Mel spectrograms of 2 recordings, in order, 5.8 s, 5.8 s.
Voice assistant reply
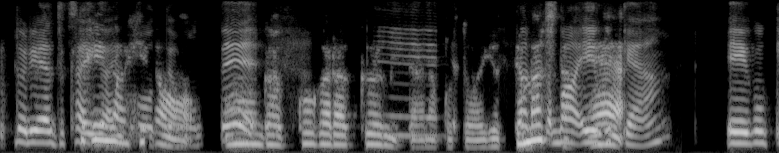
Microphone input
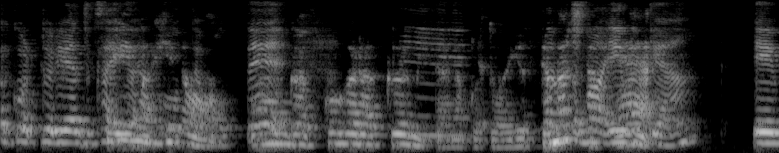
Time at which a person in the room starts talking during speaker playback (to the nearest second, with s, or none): none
